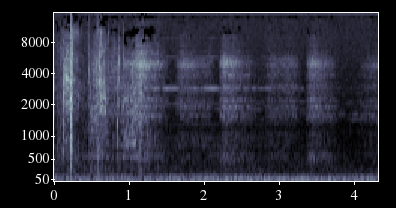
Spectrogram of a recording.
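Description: A man breathing hard in gasps, about one breath a second, over a steady low rumble inside a car.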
